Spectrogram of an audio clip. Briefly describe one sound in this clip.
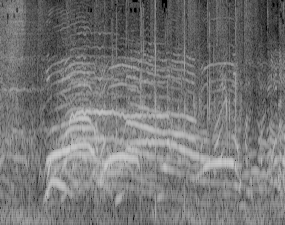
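Young women cheer and squeal.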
